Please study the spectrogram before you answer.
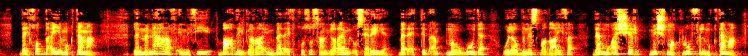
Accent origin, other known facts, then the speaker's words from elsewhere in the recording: Egypt; أعزائي المستمعين، في قيمة عندنا في مصر محدش ملتفت إليها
